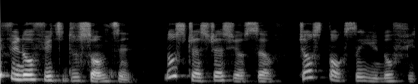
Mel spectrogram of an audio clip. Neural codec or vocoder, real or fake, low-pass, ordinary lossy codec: none; real; 7.2 kHz; none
